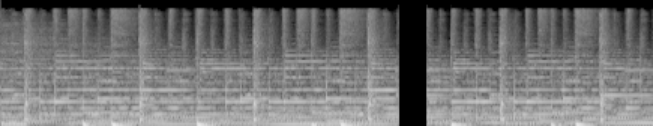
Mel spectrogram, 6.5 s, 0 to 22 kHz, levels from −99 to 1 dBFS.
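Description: At 3.97 s the sound stops dead and stays silent until 4.26 s, a playback stall of about 287 ms, most likely because the player ran short of buffered data. The waveform shows a flat gap, and the spectrogram shows a clean vertical band with no energy across any frequency.

From 4.26 s to 6.16 s comes time-compressed catch-up. The player removes and cross-fades small slices to clear its backlog, so the sound runs about 1.15 times fast at unchanged pitch. Spectrogram features look horizontally squeezed, and the waveform shows slightly irregular joins.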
